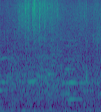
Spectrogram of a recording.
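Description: Near silence: room tone, with a few faint, brief steady tones.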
